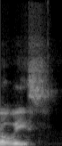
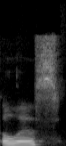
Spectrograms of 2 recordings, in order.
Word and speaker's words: Alys: expert for the Cleveland Guardians let's bring on Elise Elise how you doing I'm good and I'm going to throw you for a loop it's pronounced Alys but I guess get mispronounced all the time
